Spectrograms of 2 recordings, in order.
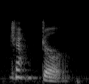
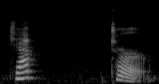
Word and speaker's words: chapter: Chapter. Chapter. The P is unaspirated chapter.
